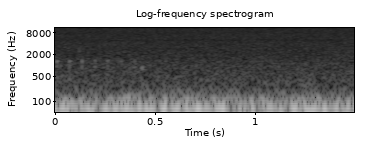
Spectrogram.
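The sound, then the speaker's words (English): A raven's short rolling trill, a quick run of pulsed notes at the start, sounding faint over a steady low rumble of wind or background noise. “There, that was a better sound of the trill.”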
